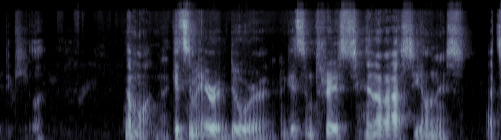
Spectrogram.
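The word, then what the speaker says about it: Herradura: such an over tequila come on get some eradura get some that's how you actually pronounce it it's not TR Generations all right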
